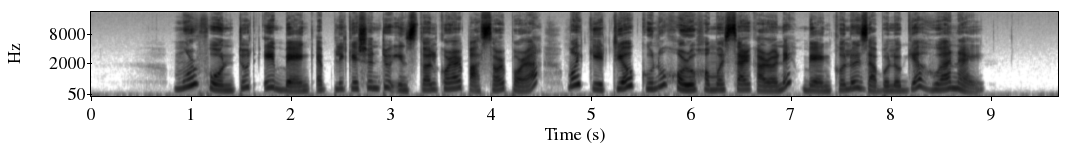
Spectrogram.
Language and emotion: Assamese, happy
